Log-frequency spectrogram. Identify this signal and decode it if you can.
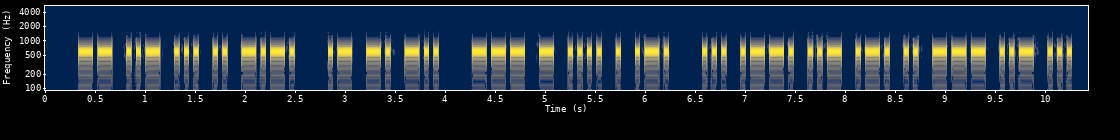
Morse code, heard as a keyed tone, about 25 wpm, 600 Hz. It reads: MUSIC AND OTHER SPURIOUS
